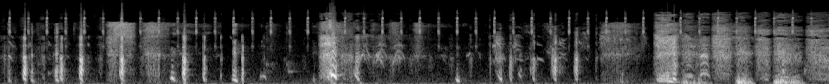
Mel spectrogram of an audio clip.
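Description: A ticking clock sound effect used as the 'Doom Clock': rapid, evenly spaced sharp ticks running steadily throughout, with breathy, hissing swells and murmurs rising and falling underneath.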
